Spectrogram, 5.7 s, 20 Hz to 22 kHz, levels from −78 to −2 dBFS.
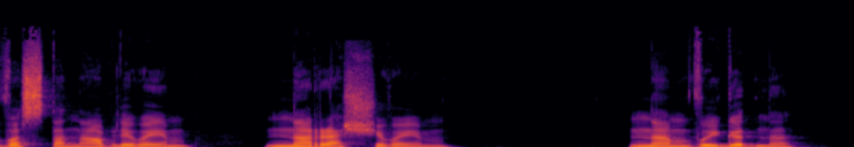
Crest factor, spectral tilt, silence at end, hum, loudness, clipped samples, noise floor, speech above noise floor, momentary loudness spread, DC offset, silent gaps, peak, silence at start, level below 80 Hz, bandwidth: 20 dB; -4.5 dB/octave; 0.4 s; none; -28 LUFS; under 0.1%; -75 dBFS; 47 dB; 13 LU; under 0.1%; none; -10 dBFS; 0 s; -62 dBFS; 18 kHz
